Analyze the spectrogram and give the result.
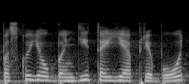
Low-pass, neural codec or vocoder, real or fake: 7.2 kHz; none; real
